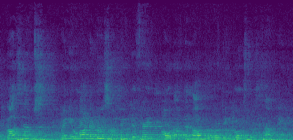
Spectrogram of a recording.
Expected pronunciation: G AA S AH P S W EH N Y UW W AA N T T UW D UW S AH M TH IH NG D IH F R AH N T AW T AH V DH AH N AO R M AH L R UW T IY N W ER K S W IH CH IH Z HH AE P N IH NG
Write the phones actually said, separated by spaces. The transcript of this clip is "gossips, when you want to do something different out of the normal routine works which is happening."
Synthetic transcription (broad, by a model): G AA S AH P S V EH N Y UW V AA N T T UW D UW S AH M T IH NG D IH F R AH N T AW T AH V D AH N AO R M AH L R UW T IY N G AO S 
